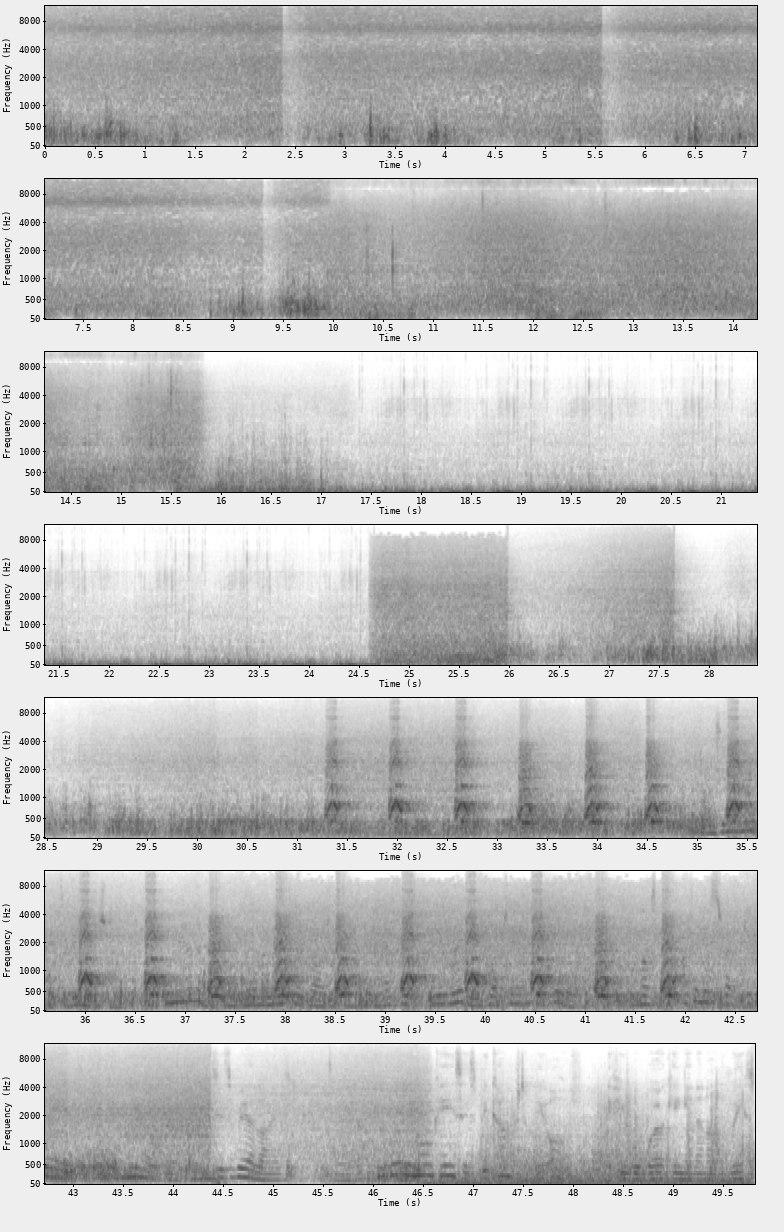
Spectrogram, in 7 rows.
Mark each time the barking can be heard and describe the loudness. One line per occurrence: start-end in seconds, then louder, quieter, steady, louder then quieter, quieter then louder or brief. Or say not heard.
31.2-42.0 steady.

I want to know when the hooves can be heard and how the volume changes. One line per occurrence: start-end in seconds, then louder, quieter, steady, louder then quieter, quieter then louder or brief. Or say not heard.
not heard.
